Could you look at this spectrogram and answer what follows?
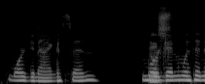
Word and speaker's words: Agesen: No, Agesen.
